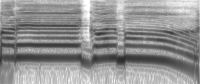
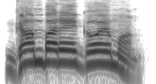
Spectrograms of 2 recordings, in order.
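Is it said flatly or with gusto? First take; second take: with gusto; flatly. First: It is said loudly, with lots of energy. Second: It is said flatly, with little energy.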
